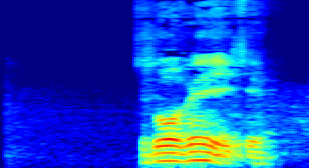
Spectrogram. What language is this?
Kurdish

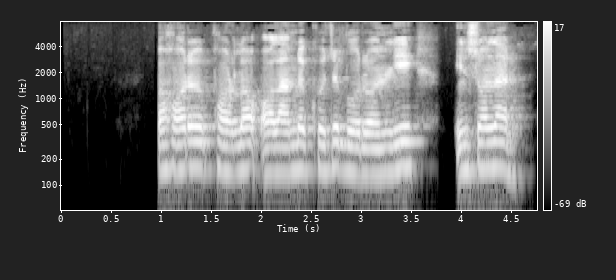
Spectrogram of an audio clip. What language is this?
Uzbek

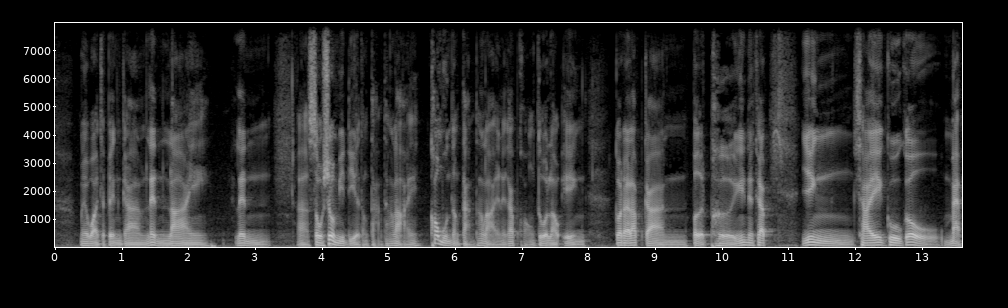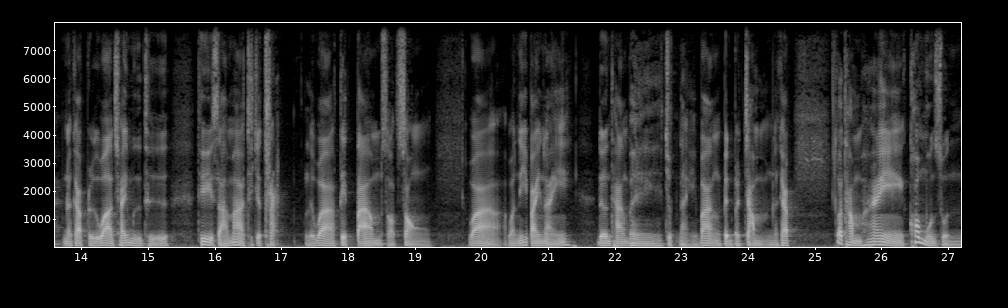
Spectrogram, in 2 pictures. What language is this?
Thai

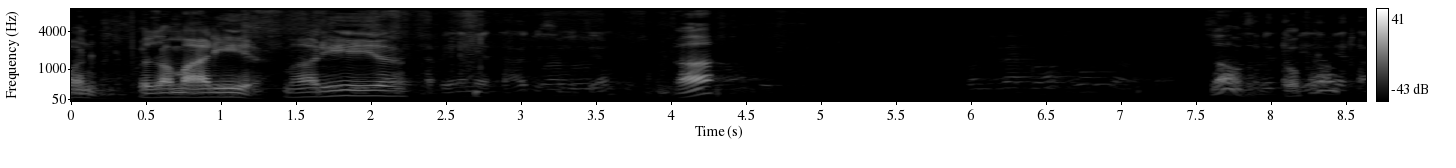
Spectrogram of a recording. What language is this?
Portuguese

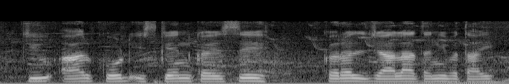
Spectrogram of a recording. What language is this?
Bhojpuri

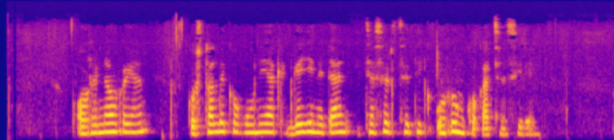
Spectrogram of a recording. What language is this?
Basque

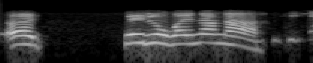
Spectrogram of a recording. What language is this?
Bodo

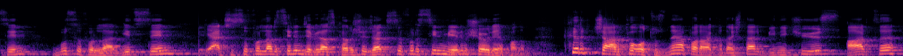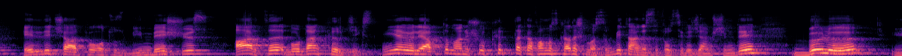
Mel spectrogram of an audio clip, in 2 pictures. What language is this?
Turkish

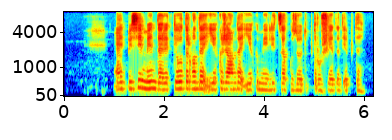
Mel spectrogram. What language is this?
Kazakh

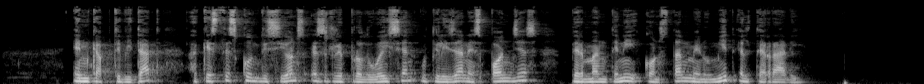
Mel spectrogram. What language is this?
Catalan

